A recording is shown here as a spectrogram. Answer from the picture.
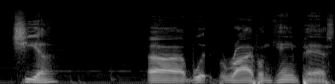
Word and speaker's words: Tchia: and the PlayStation exclusive Tchia would from SpongeBob, by the way, SpongeBob and Tchia. I'm sure that's how you say it. Tchia, TCHIA, Mm-hmm. Chia, would arrive on Game Pass throughout the month of June, allegedly.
